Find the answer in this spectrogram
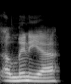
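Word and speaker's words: Alinea: tables obviously you know there's uh I think Alina am I pronouncing it correctly in Chicago Alia al Alia rather yes alenia um you know they sold tickets right essentially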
